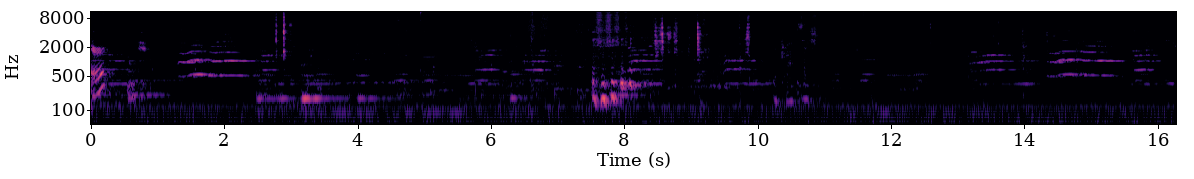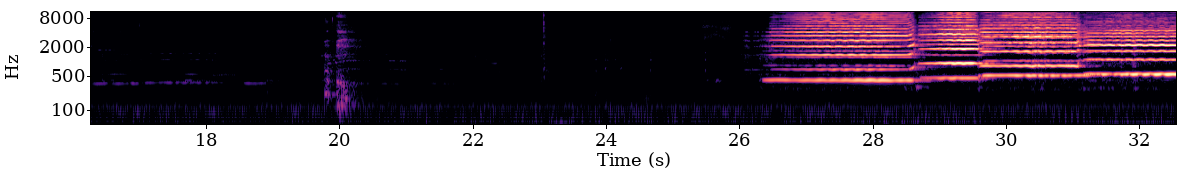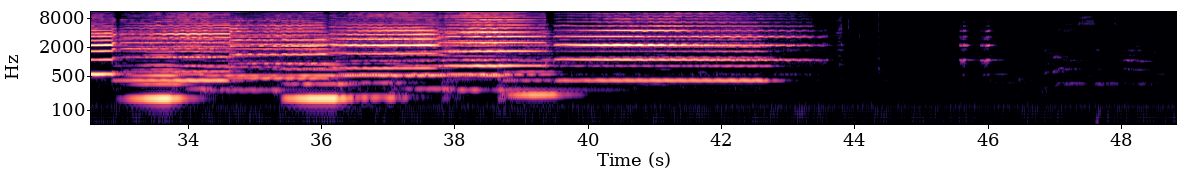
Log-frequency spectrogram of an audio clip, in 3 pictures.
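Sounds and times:
violin: 26.0 - 43.9.

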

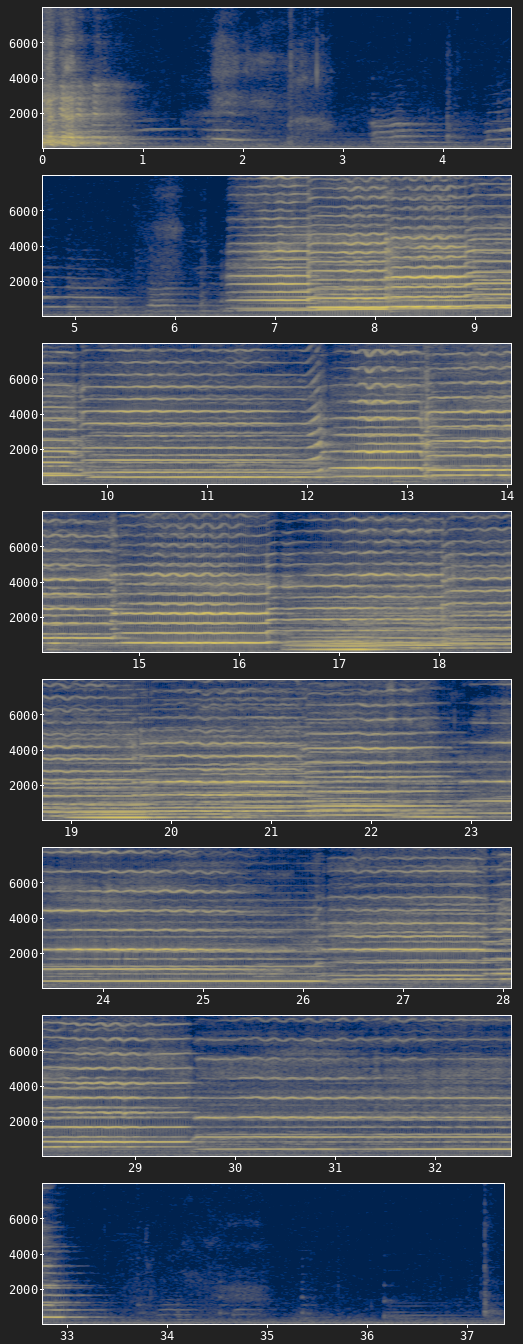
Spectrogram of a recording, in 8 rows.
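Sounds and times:
laughter: 0.0 - 0.9
violin: 6.5 - 33.4.

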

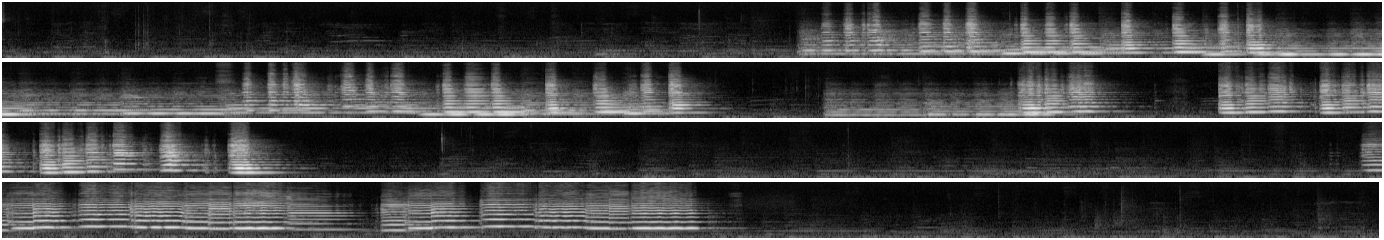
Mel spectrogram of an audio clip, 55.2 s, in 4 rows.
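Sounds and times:
violin: 7.9 - 21.2, 21.8 - 25.3, 25.9 - 30.7, 41.0 - 49.1.

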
